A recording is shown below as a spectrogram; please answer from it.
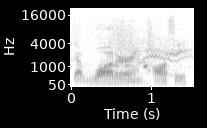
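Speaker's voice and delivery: slow New Jersey drawl on "water" and "coffee"; New Jersey awe sounds. Shown as a demonstration. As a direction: lean into the New Jersey aw vowels. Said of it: "A lot of awe sounds".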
